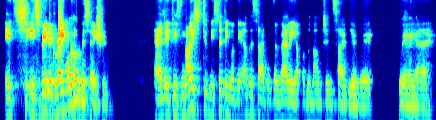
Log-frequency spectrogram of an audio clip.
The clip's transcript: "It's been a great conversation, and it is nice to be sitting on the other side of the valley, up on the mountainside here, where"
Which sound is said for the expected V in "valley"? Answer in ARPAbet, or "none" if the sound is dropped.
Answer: V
